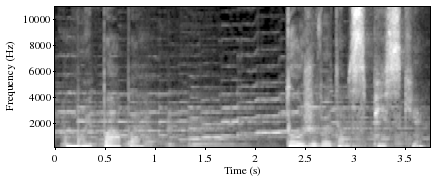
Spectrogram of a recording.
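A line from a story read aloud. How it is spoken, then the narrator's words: Quiet. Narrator (Russian): Валентина тихо ответила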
